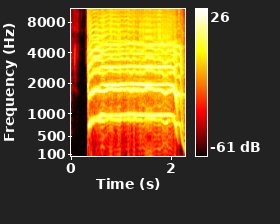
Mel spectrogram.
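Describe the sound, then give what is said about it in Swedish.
A loud, sustained high-pitched scream in power metal style, held steady for about two seconds before sliding sharply downward at the end, delivered alone without any talking. “Hörru, vi avslutar med power metal-skrik.”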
